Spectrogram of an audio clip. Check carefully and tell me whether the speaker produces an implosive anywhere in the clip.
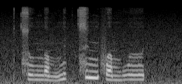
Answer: no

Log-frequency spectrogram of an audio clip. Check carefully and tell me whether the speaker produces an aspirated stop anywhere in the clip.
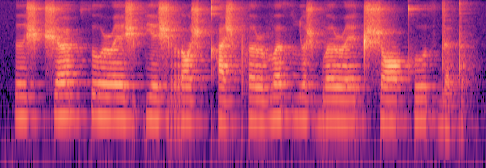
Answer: yes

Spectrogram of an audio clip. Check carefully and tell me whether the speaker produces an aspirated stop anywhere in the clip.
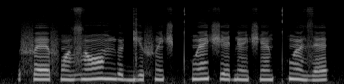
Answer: yes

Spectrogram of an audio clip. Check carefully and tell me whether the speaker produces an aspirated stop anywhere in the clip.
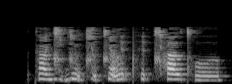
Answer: yes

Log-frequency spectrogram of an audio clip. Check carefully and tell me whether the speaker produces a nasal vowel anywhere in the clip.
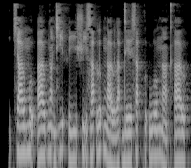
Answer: yes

